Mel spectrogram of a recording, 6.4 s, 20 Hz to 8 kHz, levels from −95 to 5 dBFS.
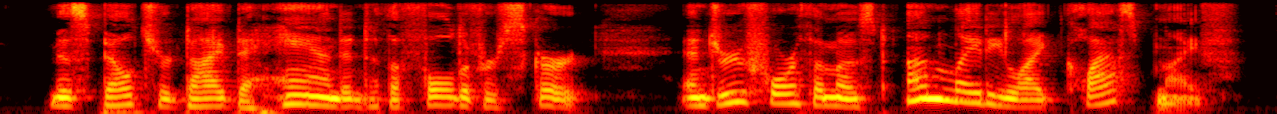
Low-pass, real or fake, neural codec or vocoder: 7.2 kHz; fake; vocoder, 44.1 kHz, 128 mel bands every 256 samples, BigVGAN v2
